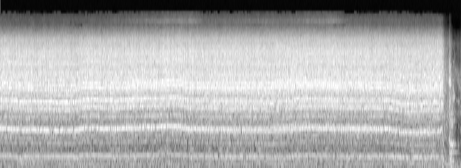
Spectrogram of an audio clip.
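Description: FPV quadcopter's motors and propellers whining steadily in a hover, heard from the drone itself. Near the end a short bump comes and the whine cuts out abruptly as the motors are killed.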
